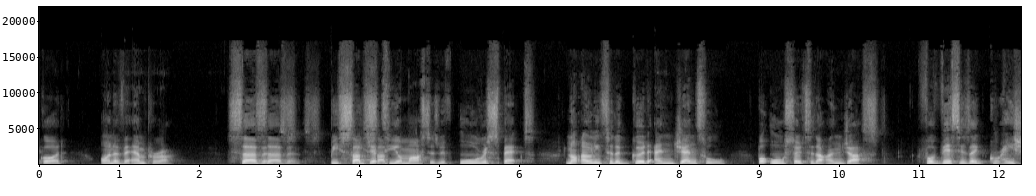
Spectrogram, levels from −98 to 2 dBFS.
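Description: A speech recording where, likely from a second, slower capture path, a doubled audio track appears from 2.71 to 4.35 s: a flat, undecayed copy trails about 0.3 s behind, roughly 5 dB quieter, starting and stopping abruptly.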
